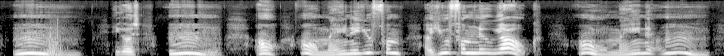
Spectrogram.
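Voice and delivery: mock a gushing interviewer who hums along; a hint of an eager, cooing fan; fruity interviewer impression. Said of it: "Listen to how fruity the interviewer was".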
